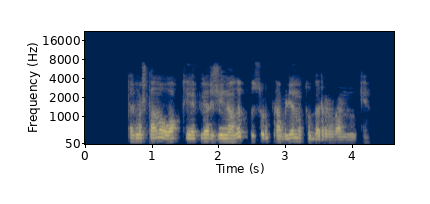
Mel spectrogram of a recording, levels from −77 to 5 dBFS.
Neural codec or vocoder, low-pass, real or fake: codec, 44.1 kHz, 3.4 kbps, Pupu-Codec; 7.2 kHz; fake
